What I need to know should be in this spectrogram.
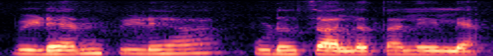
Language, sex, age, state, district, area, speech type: Marathi, female, 60+, Maharashtra, Pune, urban, spontaneous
